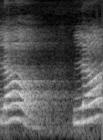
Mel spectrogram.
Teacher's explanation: तो पार्श्विक ध्वनि का उच्चारण करते समय हमारे मुख के भीतर दो अंगों के, दो अवयवों के मिलने से वायु जब रुक जाती है और जीवा के ऊपर उठने के कारण वायु जो है जीवा के दोनों तरफ से बाहर निकलती है, तब पार्श्विक ध्वनि उत्पन्न होती है।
